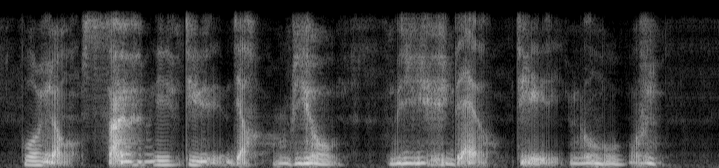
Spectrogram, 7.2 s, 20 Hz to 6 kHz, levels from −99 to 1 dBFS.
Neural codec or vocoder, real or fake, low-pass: autoencoder, 44.1 kHz, a latent of 192 numbers a frame, MeloTTS; fake; 5.4 kHz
